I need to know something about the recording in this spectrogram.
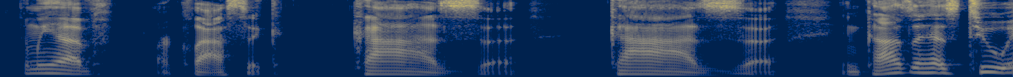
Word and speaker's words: casa: But that first A sounds very different than the second A. So casa, casa. Now that first A is our open, stressed, open A. Stressed because it's in the second to last syllable.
